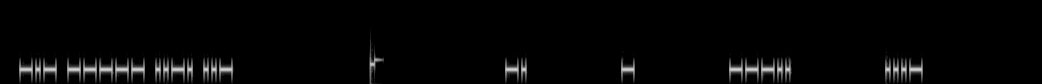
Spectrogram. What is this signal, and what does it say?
Morse code, heard as a keyed tone, about 29 wpm, spaced as for 13 wpm, 700 Hz. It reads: K0FU NT8V
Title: USA Call Signs - 4 Characters - 8x Character Spacing - 30wpm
